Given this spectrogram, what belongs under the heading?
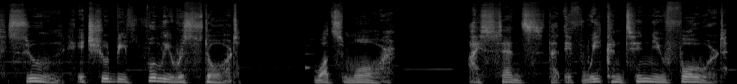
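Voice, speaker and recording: Solemn, bright low-voiced spirit warrior. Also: male voice, husky, full character voice. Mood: reflective. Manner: formal, measured, earnest. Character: solemn, courteous male shikigami spirit warrior with fragmented memories. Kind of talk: anime game voice acting. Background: faint music.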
